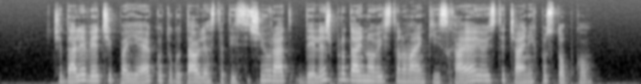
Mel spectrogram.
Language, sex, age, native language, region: Slovenian, female, 18-29, Slovenian, Coastal Karst region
